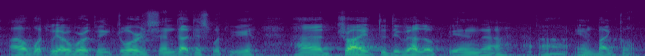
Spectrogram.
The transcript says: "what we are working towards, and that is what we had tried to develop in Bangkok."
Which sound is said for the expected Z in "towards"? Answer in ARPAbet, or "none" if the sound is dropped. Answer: S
